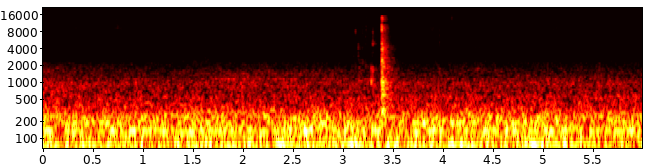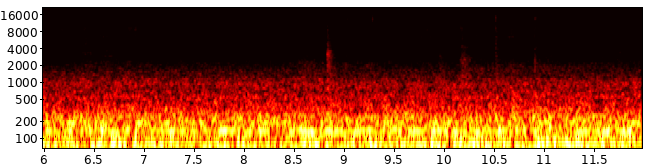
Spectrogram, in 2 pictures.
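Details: Quiet indoor room hum with one sharp click and faint rustles is heard, with no animal vocalization.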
